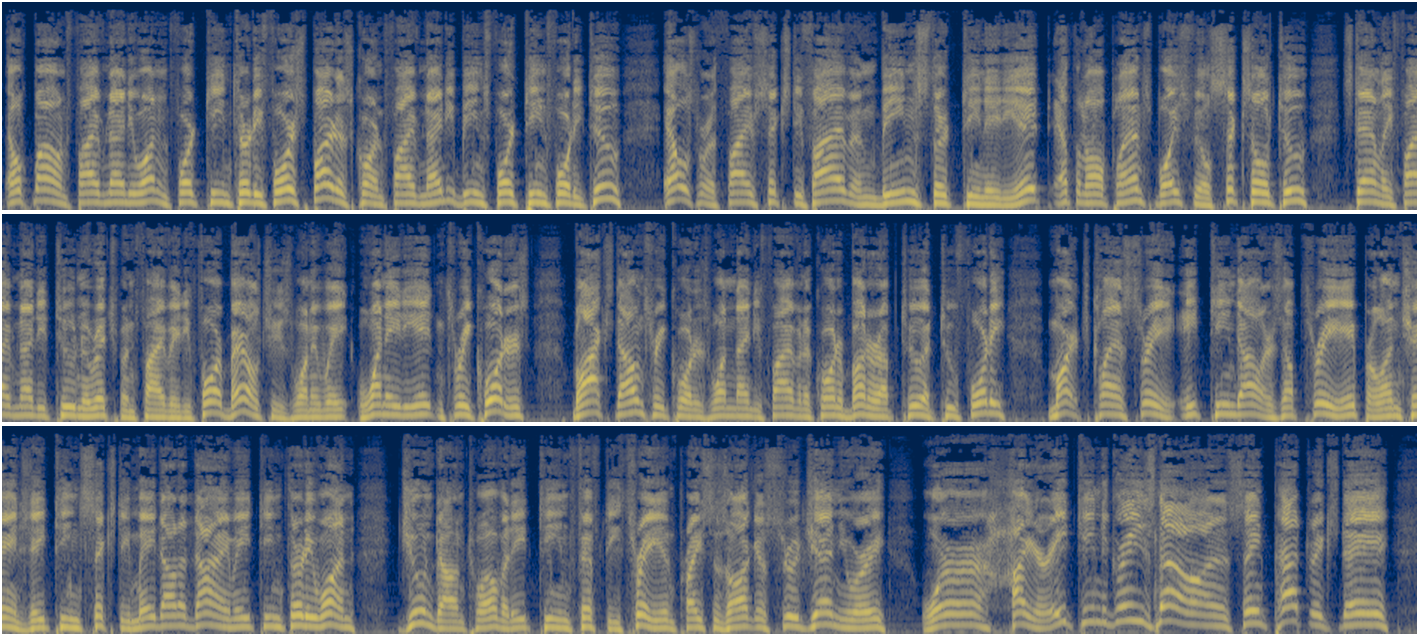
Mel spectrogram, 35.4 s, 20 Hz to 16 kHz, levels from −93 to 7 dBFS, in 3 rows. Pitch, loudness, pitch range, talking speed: 160 Hz, -16 LUFS, 140-175 Hz, 155 wpm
